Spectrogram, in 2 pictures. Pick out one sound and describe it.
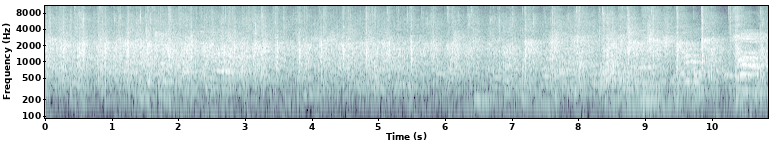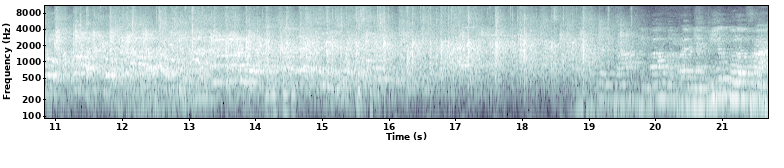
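People in a crowd chatter and call out.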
